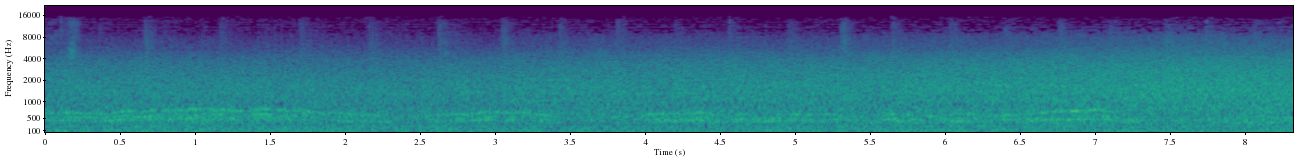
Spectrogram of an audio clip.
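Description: Wind howls and blows steadily.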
